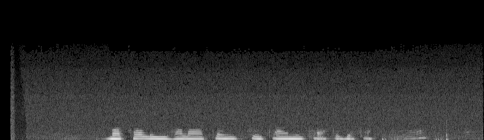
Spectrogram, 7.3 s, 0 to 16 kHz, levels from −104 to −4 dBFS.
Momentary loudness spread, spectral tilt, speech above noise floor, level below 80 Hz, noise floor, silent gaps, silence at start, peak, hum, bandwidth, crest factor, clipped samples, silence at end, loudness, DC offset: 20 LU; -10 dB/octave; 36 dB; -68 dBFS; -64 dBFS; none; 1.6 s; -14 dBFS; none; 5.4 kHz; 18 dB; under 0.1%; 0.55 s; -29 LUFS; under 0.1%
